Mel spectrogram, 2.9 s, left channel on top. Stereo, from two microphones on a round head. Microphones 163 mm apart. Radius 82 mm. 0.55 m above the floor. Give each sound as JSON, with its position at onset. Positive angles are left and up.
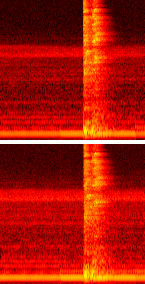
{"t": 1.7, "sound": "a clunk", "side_deg": 70, "distance_m": 0.6}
